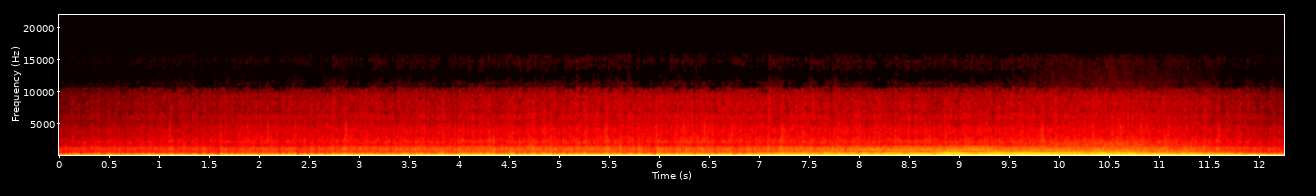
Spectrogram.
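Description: Steady drone of a propeller aircraft's piston engine, growing louder, with music joining in with sustained notes in the second half.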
